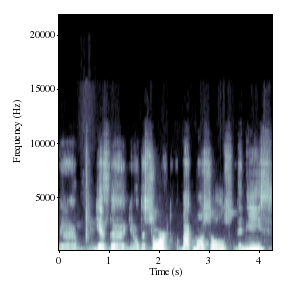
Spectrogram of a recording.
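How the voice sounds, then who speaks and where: A man with a Mexican accent, fairly high-pitched, at a very slow pace with fairly even intonation. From Mexico. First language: Spanish. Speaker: businessman. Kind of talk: testimony. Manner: halting.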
